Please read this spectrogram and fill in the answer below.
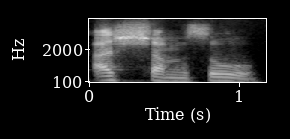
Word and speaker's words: الشمس: اور جب ایسے لفظ پر, ہاں دیکھیں, جب ایسے لفظ پر الف لام داخل ہو جس کا پہلا حرف شمسی ہو, تو الف لام کے لام کو حرف شمسی میں مدغم کر کے پڑھیں گے, یعنی لام کا تلفظ نہیں کریں گے.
